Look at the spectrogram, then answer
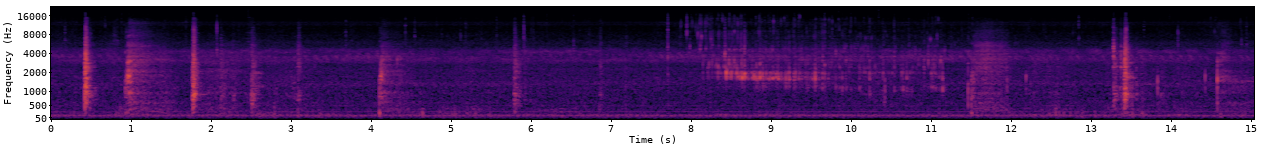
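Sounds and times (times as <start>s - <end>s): liquid being poured: 7.9s - 11.3s.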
